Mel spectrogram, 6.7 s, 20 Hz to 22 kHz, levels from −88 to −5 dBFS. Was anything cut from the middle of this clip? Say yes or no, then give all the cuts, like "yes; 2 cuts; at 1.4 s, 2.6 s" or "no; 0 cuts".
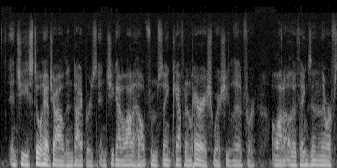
yes; 3 cuts; at 1.0 s, 1.9 s, 3.8 s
